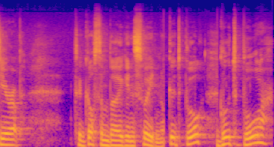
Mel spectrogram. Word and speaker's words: Göteborg: Göteborg, I think you pronounce it in Swedish, because we wanted to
